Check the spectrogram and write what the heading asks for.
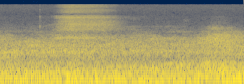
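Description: A horse snorting once, a short hissing blow of air through the nostrils about half a second in.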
